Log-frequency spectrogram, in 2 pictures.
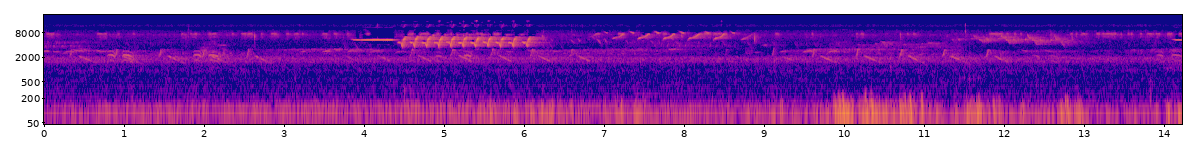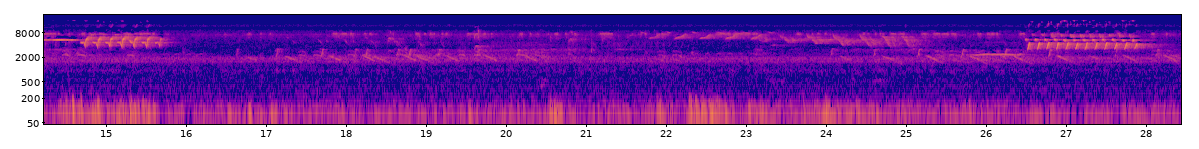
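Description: Songbirds singing: a high, rapid trill of repeated notes comes three times (about four seconds in, about fourteen seconds in and near the end), over many short, falling chirps from other birds. A low rumble swells in gusts around ten and fifteen seconds in.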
